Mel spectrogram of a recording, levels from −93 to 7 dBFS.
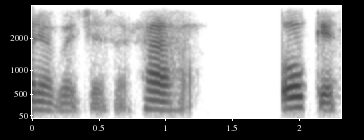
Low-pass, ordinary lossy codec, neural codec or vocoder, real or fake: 3.6 kHz; Opus, 32 kbps; none; real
